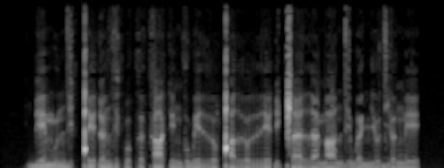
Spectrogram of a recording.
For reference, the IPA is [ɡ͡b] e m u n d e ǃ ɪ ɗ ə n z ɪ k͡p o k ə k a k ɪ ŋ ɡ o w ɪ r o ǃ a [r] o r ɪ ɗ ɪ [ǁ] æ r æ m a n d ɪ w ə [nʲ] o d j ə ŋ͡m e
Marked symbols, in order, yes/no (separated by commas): yes, yes, yes, yes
